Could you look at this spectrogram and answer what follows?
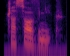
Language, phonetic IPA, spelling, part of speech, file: Polish, [t͡ʃaˈsɔvʲɲik], czasownik, noun, Pl-czasownik.ogg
